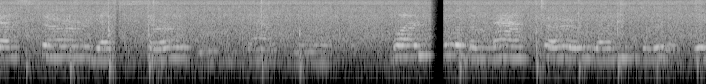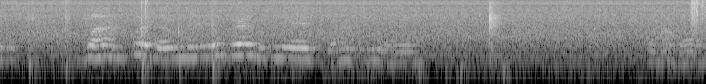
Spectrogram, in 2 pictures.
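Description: A woman singing a tune softly to herself, in long held notes that glide from pitch to pitch. A single sharp click sounds near the end, and the sound cuts out for an instant about four seconds in.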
